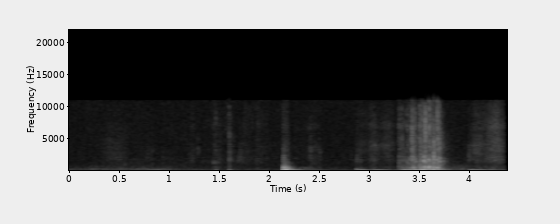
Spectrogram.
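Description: Tarot cards handled on a table: a soft knock a little past halfway, then about a second of card rustling near the end.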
